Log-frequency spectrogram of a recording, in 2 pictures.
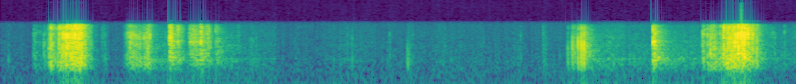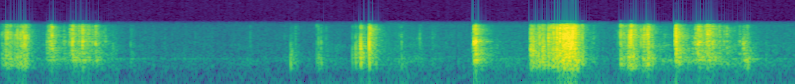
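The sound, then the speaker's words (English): A deck of cards is shuffled in three separate bursts, each a quick riffling flutter of papery snaps, with brief quiet pauses in between and no voices, shuffled during a phone call on speaker. “Let me put you on speaker while I shuffle.”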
